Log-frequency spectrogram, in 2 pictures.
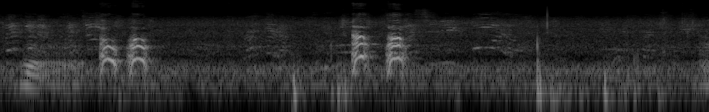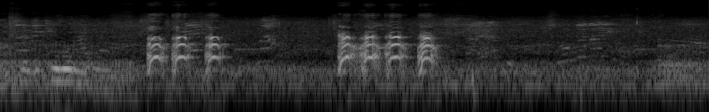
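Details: Brussels Griffon, a small toy dog breed, barking indoors in short clusters of two to four sharp yips repeated every couple of seconds, over background music and a person talking softly.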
